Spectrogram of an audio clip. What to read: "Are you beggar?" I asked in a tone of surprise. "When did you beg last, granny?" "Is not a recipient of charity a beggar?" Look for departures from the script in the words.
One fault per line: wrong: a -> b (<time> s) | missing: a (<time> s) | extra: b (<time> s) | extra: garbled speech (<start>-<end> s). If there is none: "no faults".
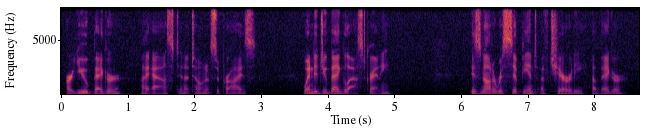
no faults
